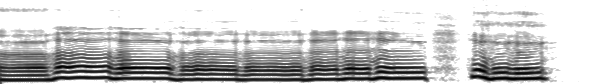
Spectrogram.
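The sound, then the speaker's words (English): A long, loud vocal yawn: a steady, low groaning tone held for about four seconds, then a brief breathy intake and a shorter moaning tail before silence. “So I reckon I've yawned once a minute. Here's another one.”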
